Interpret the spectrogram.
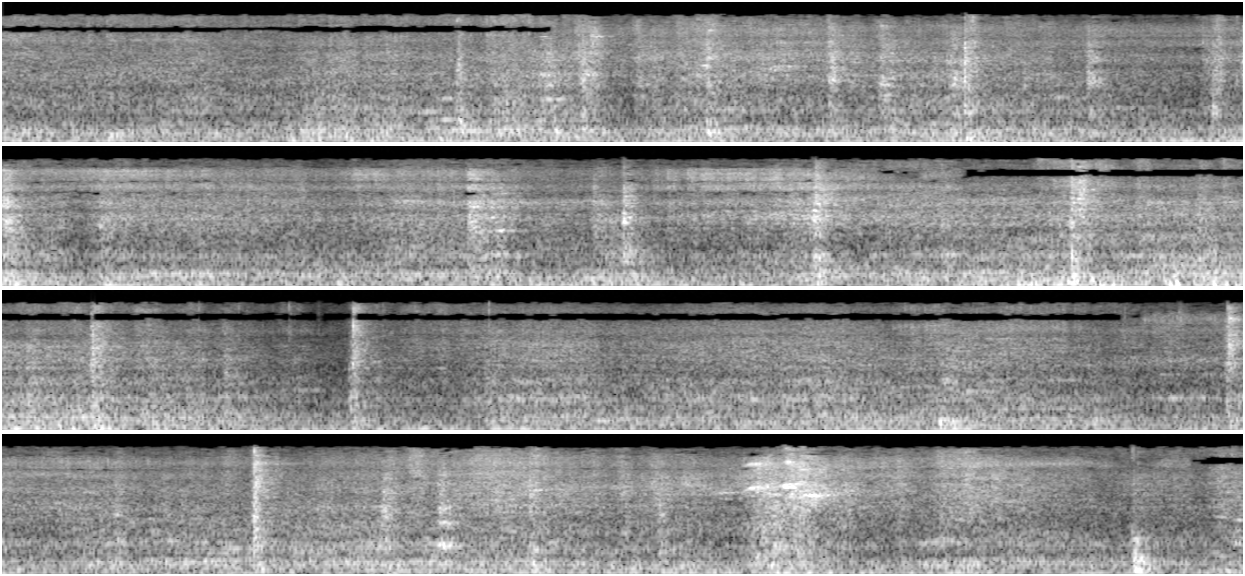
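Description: Freight train of covered hopper wagons rolling past: steady rumble of wagon wheels on the rails with irregular clacks over the rail joints, and a brief higher wheel screech near the end.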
